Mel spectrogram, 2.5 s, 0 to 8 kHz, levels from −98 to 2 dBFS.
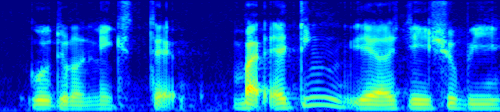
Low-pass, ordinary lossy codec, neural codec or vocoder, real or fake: none; none; codec, 16 kHz, 8 kbps, FunCodec, trained on Chinese and English, 25 frames a second; fake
